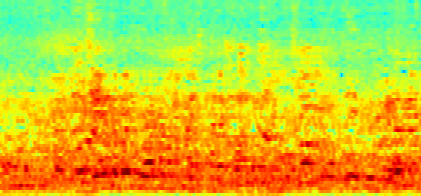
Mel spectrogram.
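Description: Background chatter of several people talking at once, with no single voice standing out.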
